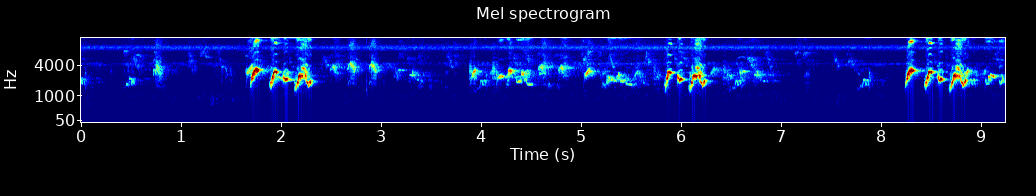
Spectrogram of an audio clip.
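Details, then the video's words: Decoy red-whiskered bulbul singing at a trap to attract others: lively, jumbled whistled phrases repeated in loud bursts every two to four seconds, softer notes between, and a constant thin high whine. "Bẫy chào mào tập sự"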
